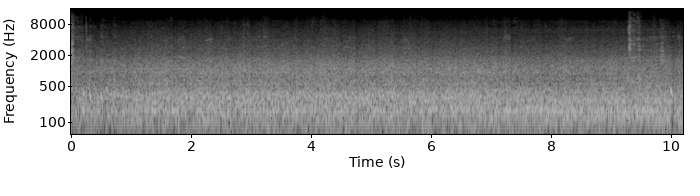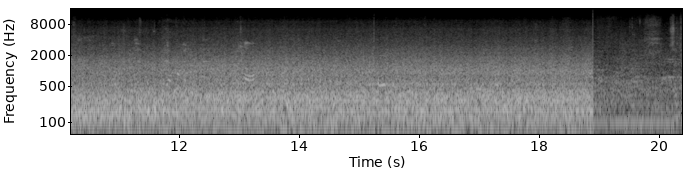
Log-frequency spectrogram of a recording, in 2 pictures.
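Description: Steady, loud drone of airliner cabin noise: the engines and the rush of air heard inside the passenger cabin. It cuts off abruptly about a second before the end.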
